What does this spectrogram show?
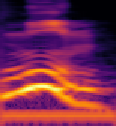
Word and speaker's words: meem: The name of the letter is meem. Me, me. It's about me. And it's pronounced ma, ma, ma. Let your lips touch together, hum a little bit.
